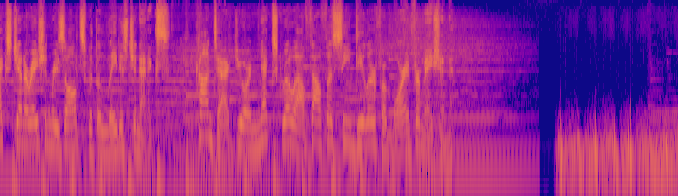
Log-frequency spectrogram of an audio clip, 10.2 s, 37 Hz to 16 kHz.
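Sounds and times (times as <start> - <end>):
speech: 0.0 - 7.0
rapid fetal heartbeat on a Doppler monitor: 8.3 - 10.1.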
